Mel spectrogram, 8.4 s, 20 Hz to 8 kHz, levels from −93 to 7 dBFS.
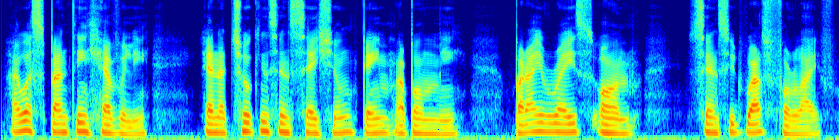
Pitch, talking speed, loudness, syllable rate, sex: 125 Hz, 145 wpm, -20 LUFS, 4.4 syllables/s, male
